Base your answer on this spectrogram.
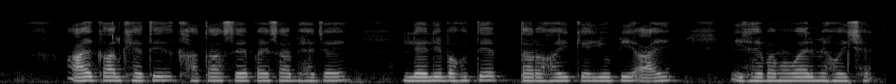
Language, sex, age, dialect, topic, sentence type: Maithili, male, 18-24, Angika, banking, statement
